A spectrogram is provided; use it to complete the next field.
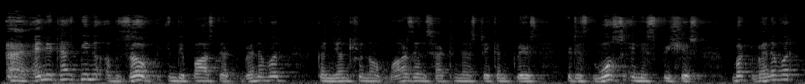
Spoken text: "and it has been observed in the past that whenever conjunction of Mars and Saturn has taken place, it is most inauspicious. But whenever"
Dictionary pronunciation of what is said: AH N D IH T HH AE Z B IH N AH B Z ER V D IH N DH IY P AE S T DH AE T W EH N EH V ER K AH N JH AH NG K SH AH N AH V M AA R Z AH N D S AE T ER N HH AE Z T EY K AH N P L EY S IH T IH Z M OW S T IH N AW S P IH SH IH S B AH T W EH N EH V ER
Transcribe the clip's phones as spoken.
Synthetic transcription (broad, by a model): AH N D IH T HH AE Z B IH N AH B Z ER V D IH N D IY P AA S T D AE T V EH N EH V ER K AH N JH AH NG K SH AH N AH V M AA R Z AH N D S AE T ER N HH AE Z T EY K AH N P L EY S IH T IH Z M OW S T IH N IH S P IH SH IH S B AH T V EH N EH V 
